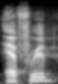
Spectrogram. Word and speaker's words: FRIB: a survey as to whether or not to pronounce f rib efrib or frib not that we do public opinion polling in washington but 53 percent of the people said frib and i'm going with frib even though i think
